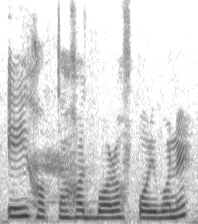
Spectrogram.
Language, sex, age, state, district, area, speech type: Assamese, female, 18-30, Assam, Kamrup Metropolitan, rural, read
